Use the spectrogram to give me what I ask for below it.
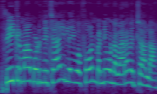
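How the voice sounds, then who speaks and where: Someone playing a shrill bossy old mother-in-law. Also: rapid-fire, sharp tone, dry recording, clean studio sound. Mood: suspicious. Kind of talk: comedy skit acting.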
